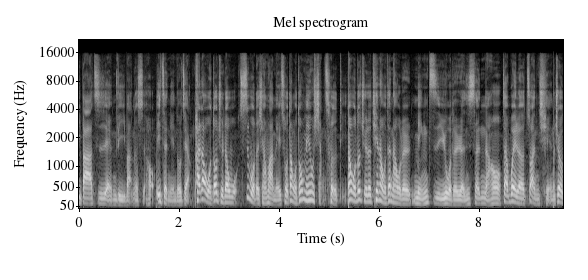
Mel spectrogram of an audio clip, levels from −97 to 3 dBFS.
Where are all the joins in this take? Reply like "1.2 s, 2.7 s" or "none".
none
